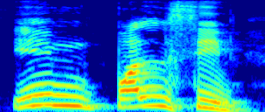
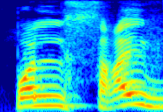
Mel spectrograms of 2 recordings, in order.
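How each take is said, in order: First: The last syllable has a short 'ih' vowel. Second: The last syllable has a long 'eye' vowel. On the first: The speaker calls it right. "Short आई" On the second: The speaker calls it wrong. "पल्साइव पढ़ना गलत है।"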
